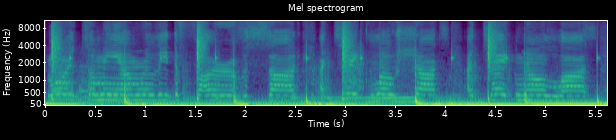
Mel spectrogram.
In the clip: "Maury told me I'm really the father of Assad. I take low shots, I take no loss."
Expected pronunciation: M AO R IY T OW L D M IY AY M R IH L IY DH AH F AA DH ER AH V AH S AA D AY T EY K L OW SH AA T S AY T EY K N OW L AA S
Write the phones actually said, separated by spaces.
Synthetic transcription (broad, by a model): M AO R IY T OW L M IY AY M R IH L IY DH AH F AA DH ER AH V AH S AA D AY T EY K L OW SH AA T S AY T EY K N OW L AA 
